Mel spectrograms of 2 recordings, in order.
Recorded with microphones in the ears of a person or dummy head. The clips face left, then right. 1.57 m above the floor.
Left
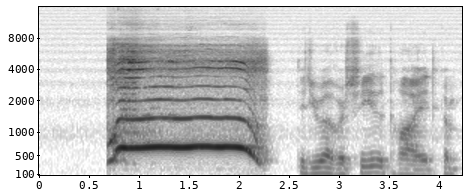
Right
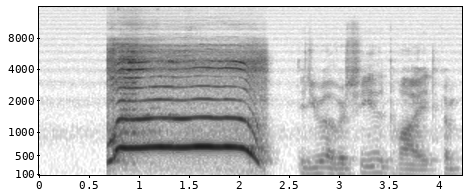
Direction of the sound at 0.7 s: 55° right (ahead or behind).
